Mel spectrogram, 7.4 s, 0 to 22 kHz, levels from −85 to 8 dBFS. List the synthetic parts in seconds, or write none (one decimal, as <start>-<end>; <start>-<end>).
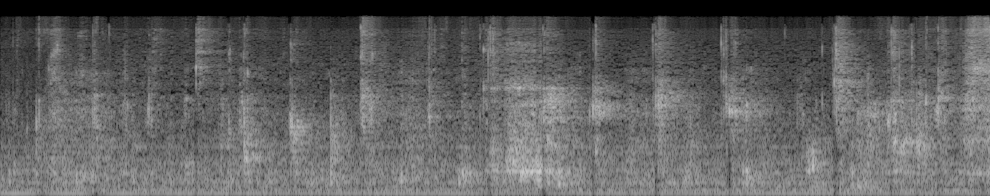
0.0-7.4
